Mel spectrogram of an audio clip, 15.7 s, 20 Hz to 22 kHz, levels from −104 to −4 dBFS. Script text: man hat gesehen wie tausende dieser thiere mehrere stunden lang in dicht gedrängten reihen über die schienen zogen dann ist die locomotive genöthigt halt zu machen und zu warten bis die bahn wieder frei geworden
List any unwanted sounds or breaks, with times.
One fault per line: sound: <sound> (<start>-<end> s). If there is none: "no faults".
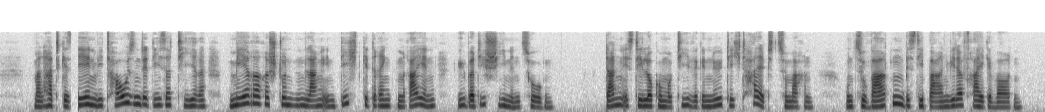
sound: dropout (1.1-1.2 s)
